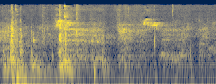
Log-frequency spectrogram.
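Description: A few soft knocks and shuffles as someone steps through a shed doorway.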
